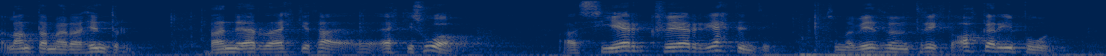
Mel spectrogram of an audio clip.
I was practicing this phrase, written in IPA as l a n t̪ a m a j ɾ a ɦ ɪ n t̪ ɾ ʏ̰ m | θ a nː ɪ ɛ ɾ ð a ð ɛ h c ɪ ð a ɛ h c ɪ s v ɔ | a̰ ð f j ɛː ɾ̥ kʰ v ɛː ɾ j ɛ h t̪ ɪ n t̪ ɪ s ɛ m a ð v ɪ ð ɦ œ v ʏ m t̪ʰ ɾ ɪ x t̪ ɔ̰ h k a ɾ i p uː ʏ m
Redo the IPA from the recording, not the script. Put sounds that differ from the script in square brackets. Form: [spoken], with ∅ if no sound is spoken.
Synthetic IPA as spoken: l a n t̪ a m a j ɾ a ɦ ɪ n t̪ ɾ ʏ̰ m | θ a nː ɪ ɛ ɾ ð a ð ɛ h c ɪ [θ] a ɛ h c ɪ s v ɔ | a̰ ð [s] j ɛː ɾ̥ kʰ v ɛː ɾ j ɛ h t̪ ɪ n t̪ ɪ s ɛ m a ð v ɪ ð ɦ œ v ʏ m t̪ʰ ɾ ɪ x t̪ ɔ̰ h k a ɾ i p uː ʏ m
